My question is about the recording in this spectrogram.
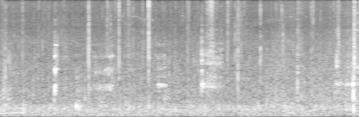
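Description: Faint, scattered small clicks and rustles of handling, with a sharper click near the end.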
